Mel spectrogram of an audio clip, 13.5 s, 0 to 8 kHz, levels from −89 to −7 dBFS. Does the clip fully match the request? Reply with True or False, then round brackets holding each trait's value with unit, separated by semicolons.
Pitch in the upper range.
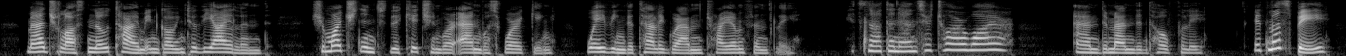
True (195 Hz)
